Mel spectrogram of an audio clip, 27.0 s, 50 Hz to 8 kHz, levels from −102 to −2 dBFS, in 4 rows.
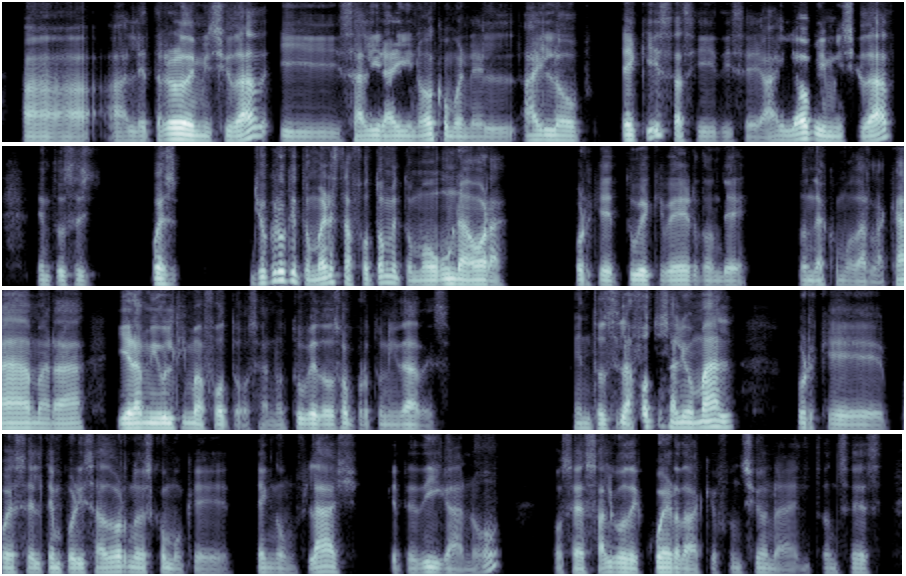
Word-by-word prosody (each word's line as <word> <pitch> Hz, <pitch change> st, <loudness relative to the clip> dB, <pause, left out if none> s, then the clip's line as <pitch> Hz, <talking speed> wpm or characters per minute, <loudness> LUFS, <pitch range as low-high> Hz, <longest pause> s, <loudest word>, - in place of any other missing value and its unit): a 85 Hz, -1 st, -3 dB, 0.2 s
al 90 Hz, +1 st, -9 dB
letrero 115 Hz, +5 st, +9 dB
de 105 Hz, -, +11 dB
mi 95 Hz, -, -1 dB
ciudad -, -, +3 dB
y 90 Hz, -3 st, -9 dB
salir 100 Hz, +3 st, -1 dB
ahí, 95 Hz, 0 st, +1 dB
¿no? 110 Hz, +4 st, +2 dB
Como 90 Hz, -5 st, -3 dB
en 85 Hz, -, -10 dB
el 85 Hz, 0 st, -10 dB
I 100 Hz, +2 st, -2 dB
love 100 Hz, -2 st, +1 dB, 0.3 s
X, -, -, 0 dB
así 90 Hz, 0 st, -6 dB
dice 85 Hz, -1 st, -15 dB
I 100 Hz, -, -7 dB
love, 120 Hz, +4 st, +7 dB
y 100 Hz, -, +3 dB
mi 90 Hz, -2 st, -3 dB
ciudad. -, -, +2 dB, 0.3 s
Entonces, 95 Hz, 0 st, -9 dB, 0.4 s
pues -, -, +1 dB, 0.5 s
yo 125 Hz, +2 st, -2 dB
creo 180 Hz, +2 st, +6 dB
que 170 Hz, -1 st, 0 dB
tomar 105 Hz, +6 st, +2 dB
esta 140 Hz, -, -3 dB
foto 125 Hz, -, -3 dB
me 130 Hz, -2 st, -1 dB
tomó 90 Hz, -1 st, 0 dB
una 100 Hz, -1 st, +5 dB
hora, 95 Hz, 0 st, +3 dB, 0.5 s
porque -, -, -4 dB
tuve 100 Hz, -2 st, +1 dB
que 85 Hz, -, -17 dB
ver 95 Hz, 0 st, -1 dB
dónde, 85 Hz, -1 st, -8 dB, 0.4 s
dónde 90 Hz, -1 st, -6 dB
acomodar 90 Hz, -3 st, -11 dB
la 75 Hz, -, -13 dB
cámara 105 Hz, 0 st, +1 dB, 0.2 s
y 100 Hz, -, +3 dB
era 105 Hz, +1 st, +9 dB
mi 105 Hz, -1 st, +5 dB
última 100 Hz, -2 st, +3 dB
foto, -, -, -5 dB
o -, -, -17 dB
sea, -, -, -20 dB
no 85 Hz, +1 st, -17 dB
tuve 100 Hz, +1 st, +1 dB
dos 90 Hz, -1 st, -2 dB
oportunidades. 85 Hz, -3 st, -6 dB, 0.9 s
Entonces 95 Hz, -2 st, -6 dB
la -, -, +3 dB
foto 130 Hz, +2 st, -2 dB
salió 110 Hz, -4 st, +2 dB
mal 120 Hz, +1 st, +5 dB, 0.4 s
porque, 85 Hz, -3 st, -6 dB
pues, 95 Hz, 0 st, -5 dB
el 95 Hz, -1 st, -5 dB
temporizador 95 Hz, +2 st, -3 dB
no 100 Hz, -, -3 dB
es 95 Hz, -, -9 dB
como 90 Hz, -3 st, -8 dB
que 80 Hz, -1 st, -16 dB, 0.2 s
tenga 95 Hz, -1 st, -9 dB
un 80 Hz, -3 st, -21 dB
flash 105 Hz, +4 st, -4 dB, 0.2 s
que -, -, -16 dB
te 90 Hz, -, -14 dB
diga, 95 Hz, -5 st, -5 dB
¿no? 80 Hz, +1 st, -12 dB, 0.4 s
O -, -, -15 dB
sea, -, -, -3 dB
es -, -, -12 dB
algo 100 Hz, -1 st, -1 dB
de 90 Hz, -, 0 dB
cuerda 95 Hz, -5 st, -1 dB
que -, -, -21 dB
funciona. 90 Hz, -5 st, -13 dB
Entonces, 90 Hz, +4 st, -16 dB
95 Hz, 185 wpm, -24 LUFS, 90-100 Hz, 0.9 s, de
